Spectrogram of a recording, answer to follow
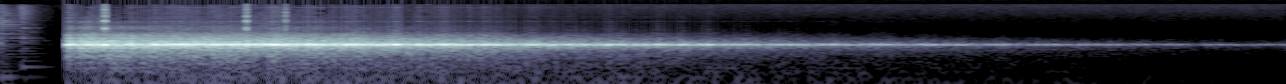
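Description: Electronic sound effect: a single steady tone with a hiss under it. It starts suddenly just after the music stops and fades away over about five seconds, like a sonar ping.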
